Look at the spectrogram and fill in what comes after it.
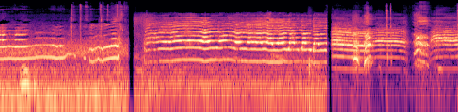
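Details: Domestic cat producing odd sounds: long, drawn-out, nasal, strongly harmonic wails, held steady for several seconds, then short, broken, cracking calls at the end, with cuts between segments.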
